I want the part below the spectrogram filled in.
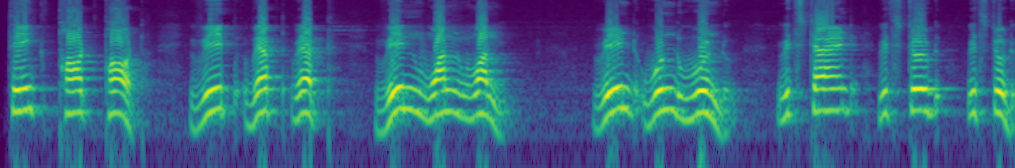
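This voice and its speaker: High-pitched guy with a telugu accent teaching grammar, chanting verb forms over and over like a drill. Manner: steady drill-like recitation, repeating each form twice.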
